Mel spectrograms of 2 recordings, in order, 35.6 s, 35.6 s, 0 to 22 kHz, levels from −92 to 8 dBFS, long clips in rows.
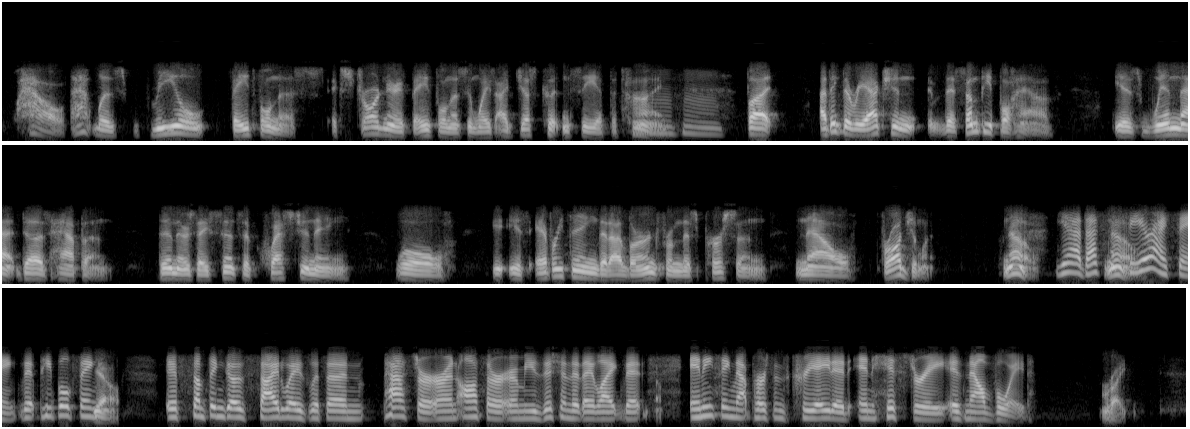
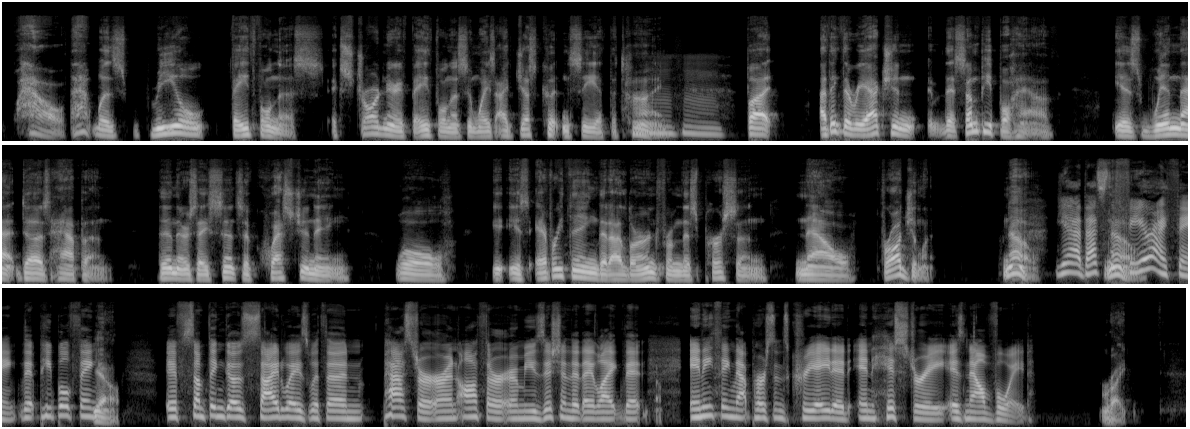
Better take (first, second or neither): second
